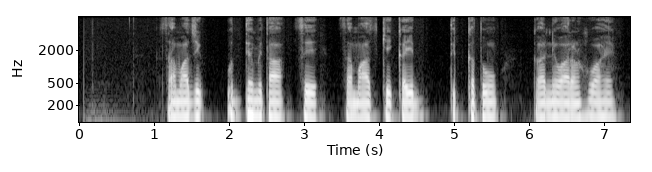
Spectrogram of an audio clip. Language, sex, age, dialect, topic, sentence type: Hindi, male, 18-24, Garhwali, banking, statement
